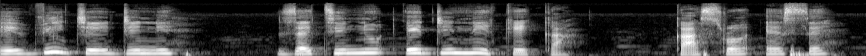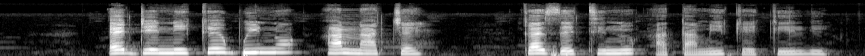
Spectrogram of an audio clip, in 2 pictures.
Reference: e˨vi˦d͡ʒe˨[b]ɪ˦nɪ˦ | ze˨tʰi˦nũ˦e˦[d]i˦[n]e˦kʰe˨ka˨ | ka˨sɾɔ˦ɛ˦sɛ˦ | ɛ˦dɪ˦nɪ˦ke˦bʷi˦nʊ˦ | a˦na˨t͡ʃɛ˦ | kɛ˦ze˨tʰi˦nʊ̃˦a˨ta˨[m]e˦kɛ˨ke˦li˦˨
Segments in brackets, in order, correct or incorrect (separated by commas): incorrect, correct, correct, correct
